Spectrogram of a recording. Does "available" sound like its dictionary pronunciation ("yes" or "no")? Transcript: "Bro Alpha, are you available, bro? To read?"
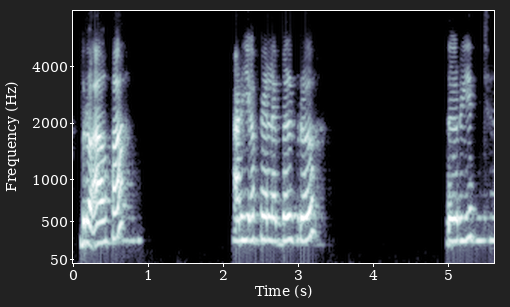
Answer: no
